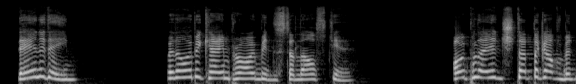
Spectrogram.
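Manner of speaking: tiny, squeaky little voice. Reading aloud Rishi Sunak's letter sacking a minister, in a squeaky little voice. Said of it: "She's like a really squeaky little voice".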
